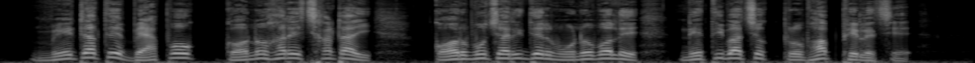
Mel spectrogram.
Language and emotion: Bengali, sad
